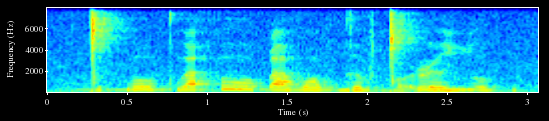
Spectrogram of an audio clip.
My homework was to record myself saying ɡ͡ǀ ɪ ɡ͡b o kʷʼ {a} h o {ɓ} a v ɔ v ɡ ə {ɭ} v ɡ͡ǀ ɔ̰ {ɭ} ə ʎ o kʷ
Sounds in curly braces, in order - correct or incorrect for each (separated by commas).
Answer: correct, correct, incorrect, correct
